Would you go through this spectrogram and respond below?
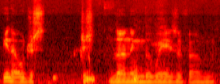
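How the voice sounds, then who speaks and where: A man's voice: medium pitch, monotone, measured pace, background noise. A man with a Northern English accent, hosting a casual podcast and rambling with lots of fillers and restarts. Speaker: podcast host.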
